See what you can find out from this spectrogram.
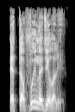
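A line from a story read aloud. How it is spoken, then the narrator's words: Snapped retort, professor. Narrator (Russian): огрызнулся профессор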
